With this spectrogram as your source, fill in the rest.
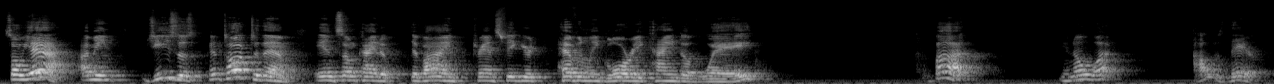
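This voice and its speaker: Preaching a midweek sermon in a small indoor chapel, an older pastor tells homespun stories, frequently starting over mid-thought. He has a high, expressive voice, speaks slowly with long pauses, and the space echoes around him.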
